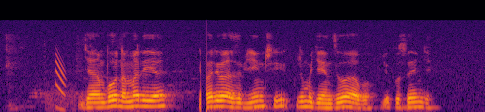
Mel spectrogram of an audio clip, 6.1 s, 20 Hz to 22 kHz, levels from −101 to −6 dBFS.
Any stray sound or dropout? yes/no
yes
